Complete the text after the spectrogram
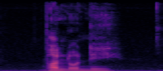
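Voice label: "panoni", Māori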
